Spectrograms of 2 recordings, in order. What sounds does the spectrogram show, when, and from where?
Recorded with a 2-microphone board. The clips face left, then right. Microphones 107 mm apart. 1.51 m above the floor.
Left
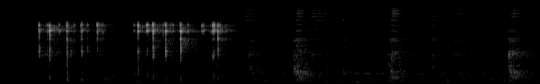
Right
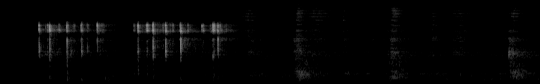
0.4 s typing on a keyboard: 10° left (ahead or behind), 0.5 m
2.4 s footsteps: 55° left (ahead or behind), 7.5 m; by 5.4 s 35° left (ahead or behind), 7.5 m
